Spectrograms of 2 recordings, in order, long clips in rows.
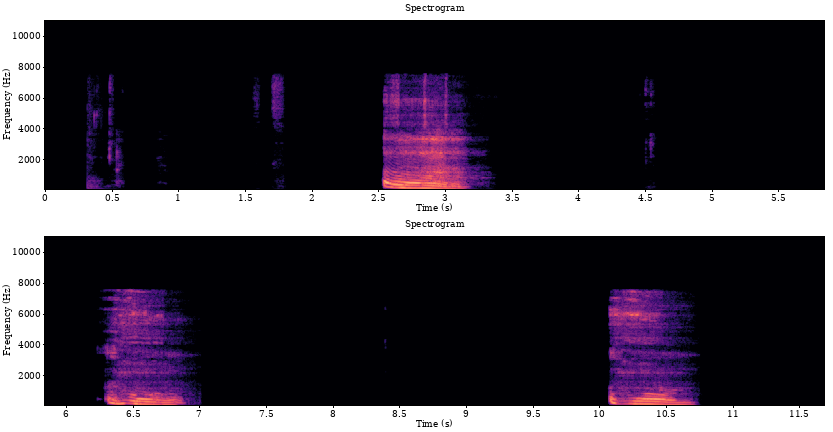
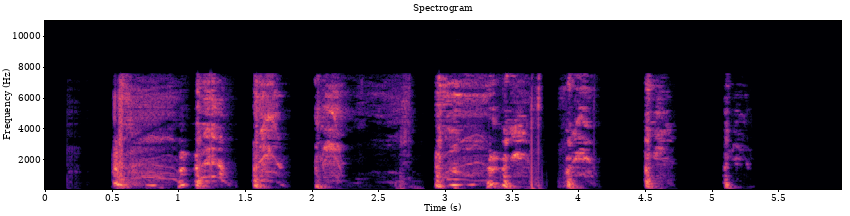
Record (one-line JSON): {"exhalation_length": "11.7 s", "exhalation_amplitude": 27914, "exhalation_signal_mean_std_ratio": 0.3, "cough_length": "6.0 s", "cough_amplitude": 28717, "cough_signal_mean_std_ratio": 0.43, "survey_phase": "alpha (2021-03-01 to 2021-08-12)", "age": "45-64", "gender": "Male", "wearing_mask": "No", "symptom_cough_any": true, "symptom_shortness_of_breath": true, "symptom_abdominal_pain": true, "symptom_diarrhoea": true, "symptom_fatigue": true, "symptom_headache": true, "symptom_onset": "5 days", "smoker_status": "Never smoked", "respiratory_condition_asthma": true, "respiratory_condition_other": false, "recruitment_source": "REACT", "submission_delay": "1 day", "covid_test_result": "Negative", "covid_test_method": "RT-qPCR"}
